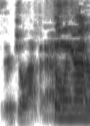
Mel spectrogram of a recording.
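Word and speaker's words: jalapeños: I also call jalapenos.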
